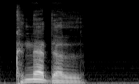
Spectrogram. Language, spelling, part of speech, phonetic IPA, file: Polish, knedel, noun, [ˈknɛdɛl], Pl-knedel.ogg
